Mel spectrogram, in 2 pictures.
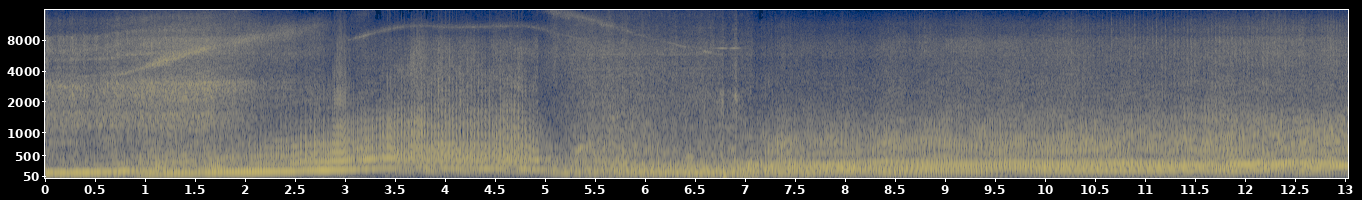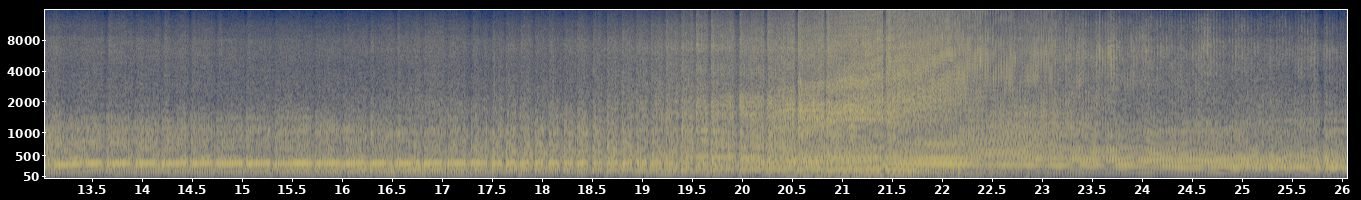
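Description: Lifted pickup truck's engine revving, climbing over the first few seconds, dropping briefly, then rising again and held at high revs for a long stretch before easing off near the end, as in a burnout.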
